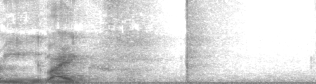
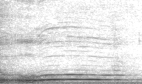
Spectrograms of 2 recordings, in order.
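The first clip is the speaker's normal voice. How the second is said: sudden high ooh as her foot tingles; ooh of discomfort. Real, not acted. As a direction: yelp at a sleeping foot. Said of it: "my foot fell asleep".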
